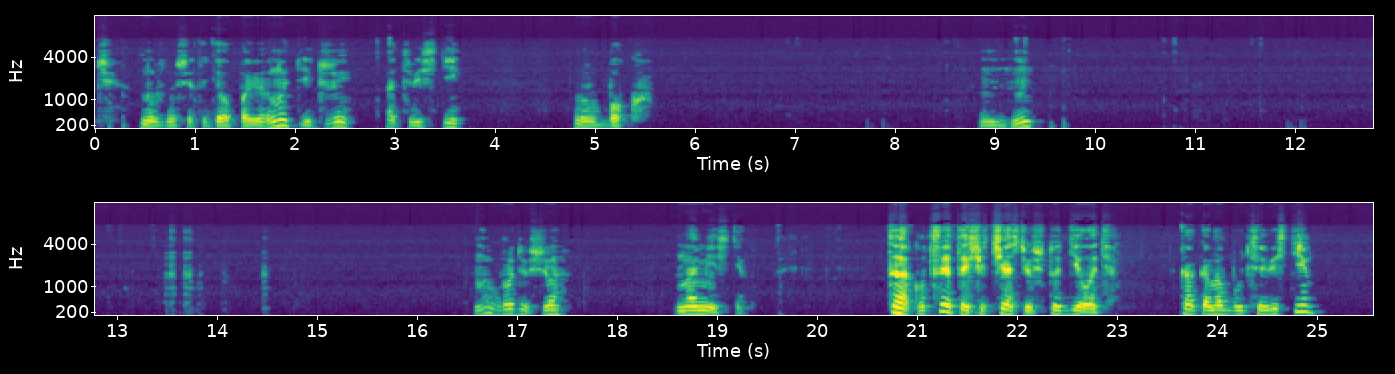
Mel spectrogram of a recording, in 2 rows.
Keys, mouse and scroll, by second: 0.1 r, 1.7 g, 3.7-4.7 scroll up 2, 6.8 click, 7.6 g, 9.1 click, 9.5 g, 11.5 click, 11.9 g, 13.3 middle click, 19.8-20.2 scroll down 1, 20.2 middle click, 20.7 middle click, 21.0 middle click.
